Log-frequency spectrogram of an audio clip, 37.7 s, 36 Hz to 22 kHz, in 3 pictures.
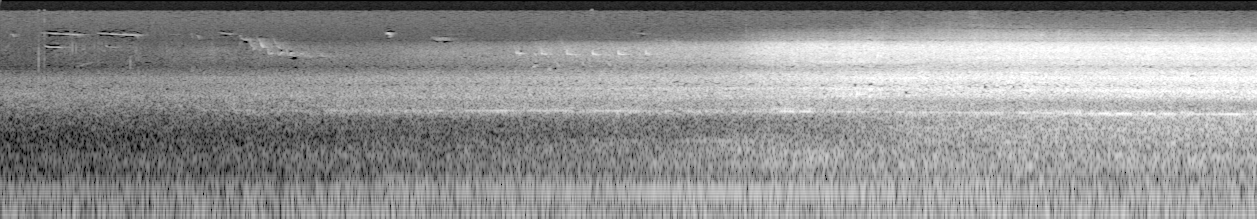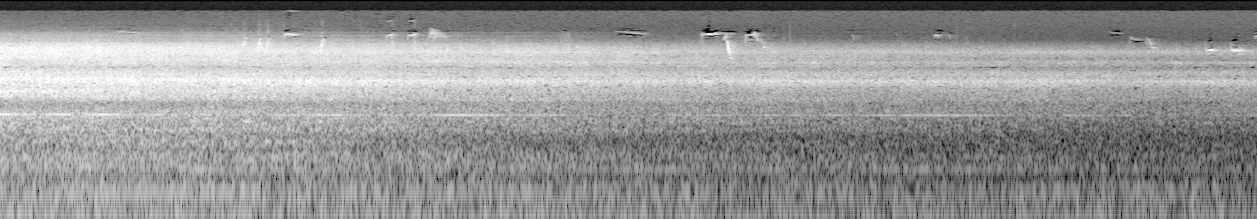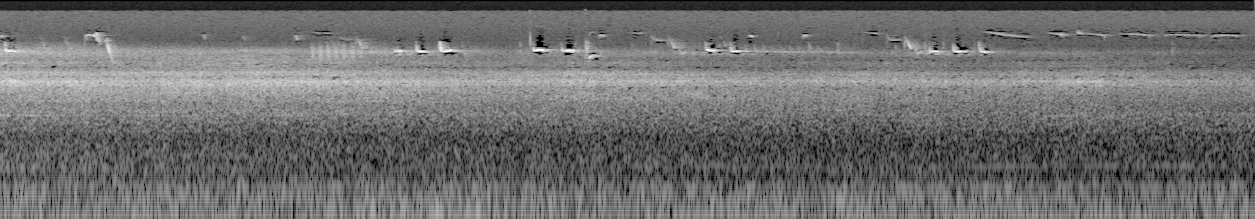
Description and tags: A short clip: a freighttrain with a diesel engine passing by.
AEVOX IE microphone and iRiver ihp-120 recorder.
